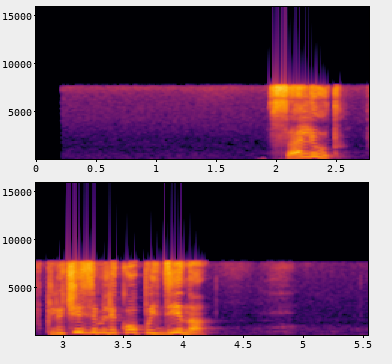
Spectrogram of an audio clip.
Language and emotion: Russian, positive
